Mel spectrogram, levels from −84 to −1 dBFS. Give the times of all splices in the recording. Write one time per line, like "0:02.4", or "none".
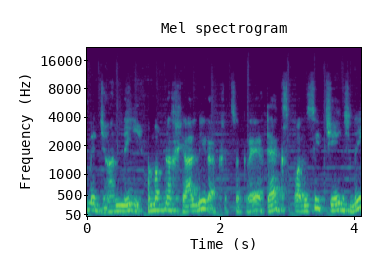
0:00.8
0:02.7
